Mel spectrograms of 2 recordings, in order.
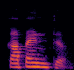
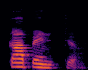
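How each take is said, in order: No difference in how they are said.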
